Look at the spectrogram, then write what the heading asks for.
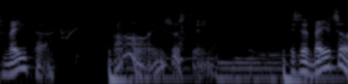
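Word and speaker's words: βήτα: The Greek letters beta is actually pronounced veta.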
